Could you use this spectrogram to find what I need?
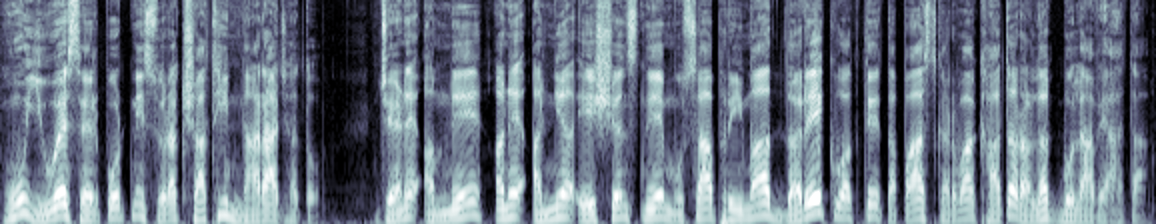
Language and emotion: Gujarati, disgusted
